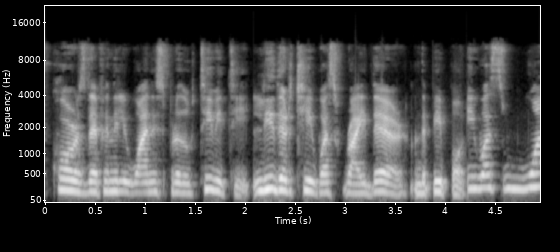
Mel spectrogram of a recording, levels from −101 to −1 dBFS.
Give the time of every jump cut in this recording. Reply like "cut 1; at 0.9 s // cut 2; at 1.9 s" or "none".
cut 1; at 2.0 s // cut 2; at 4.0 s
